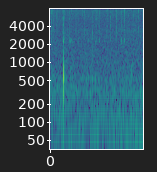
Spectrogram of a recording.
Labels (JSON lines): {"label": "ambient", "recorder": "HydroMoth"}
